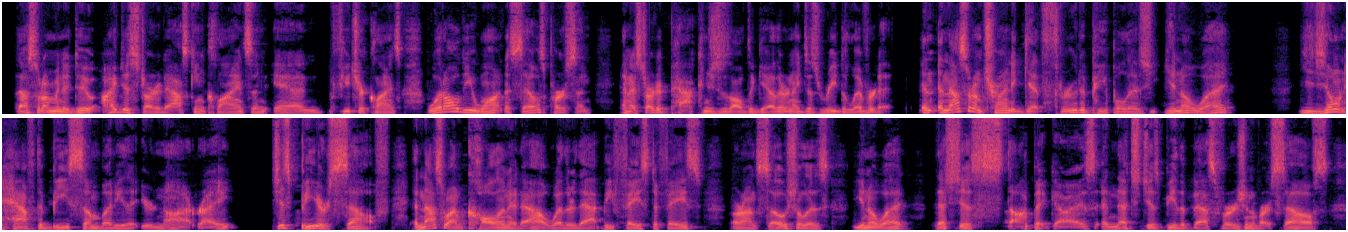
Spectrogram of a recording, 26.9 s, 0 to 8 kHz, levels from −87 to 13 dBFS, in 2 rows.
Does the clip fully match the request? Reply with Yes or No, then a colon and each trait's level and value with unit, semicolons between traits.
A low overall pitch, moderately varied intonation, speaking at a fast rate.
Yes: low, 100 Hz; average, 4.6 semitones; fast, 215 wpm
